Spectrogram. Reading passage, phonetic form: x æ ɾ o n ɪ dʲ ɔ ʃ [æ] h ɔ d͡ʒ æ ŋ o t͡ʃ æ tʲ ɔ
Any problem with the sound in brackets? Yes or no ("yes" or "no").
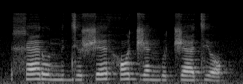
yes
